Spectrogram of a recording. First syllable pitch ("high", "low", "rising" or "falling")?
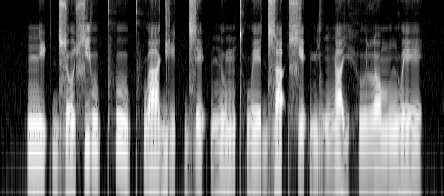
high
